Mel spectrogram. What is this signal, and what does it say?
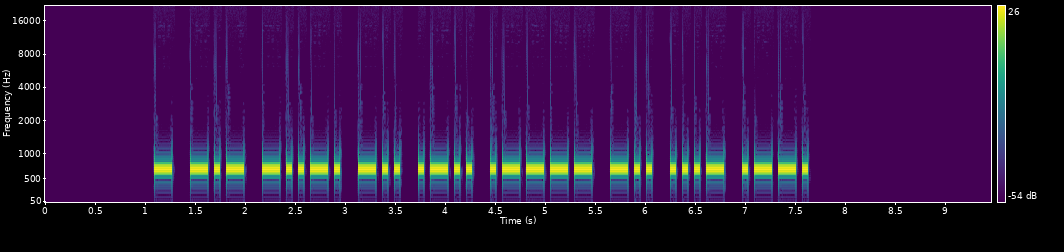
Morse code, heard as a keyed tone, about 20 wpm, 700 Hz. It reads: TK/DL1DVP
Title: Difficult Call Signs 20wpm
